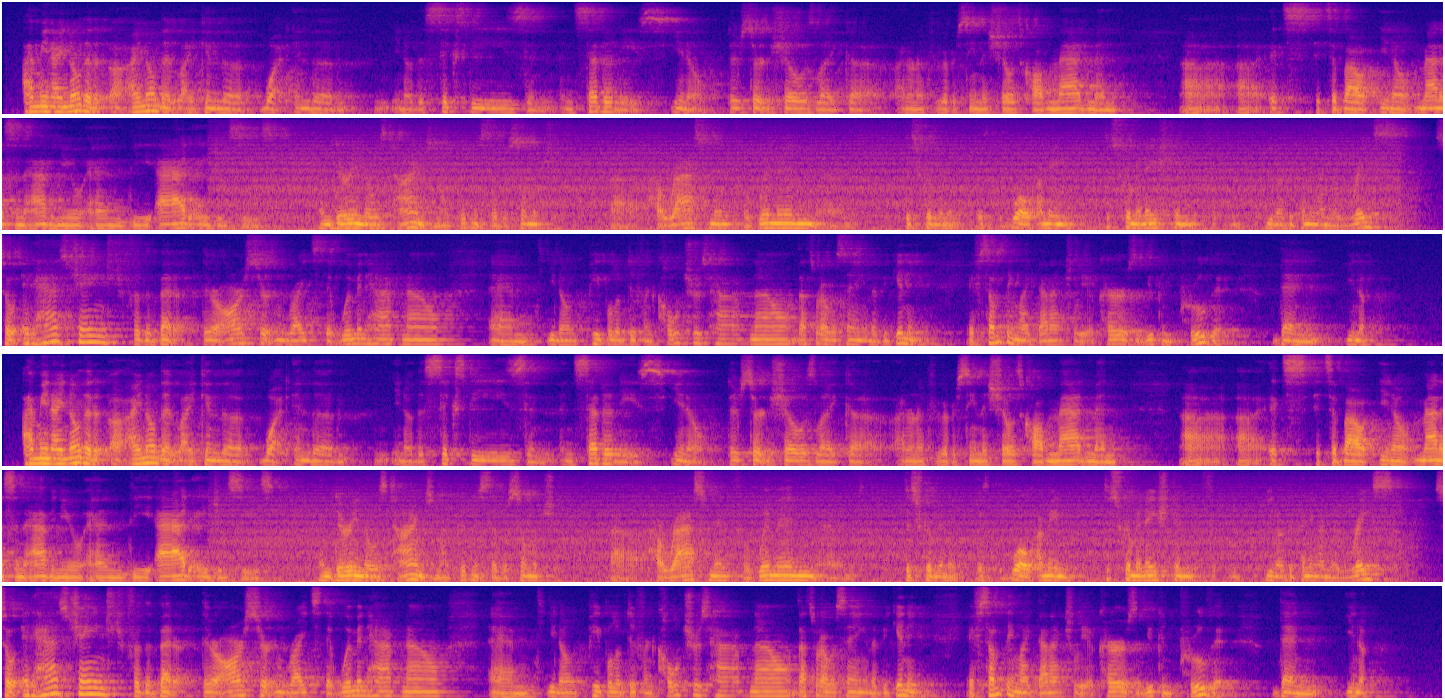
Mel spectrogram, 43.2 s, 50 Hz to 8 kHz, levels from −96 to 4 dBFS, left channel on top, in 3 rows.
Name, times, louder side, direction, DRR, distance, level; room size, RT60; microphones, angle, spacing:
voice 1, 0.2-11.2 11.8-17.1 17.5-19.9 20.5-23.0 23.4-25.1 25.4-28.3 28.7-38.0 38.5-41.0 41.5-42.4, right 2 dB, 85° right, 6 dB, 1.2 m, -23 dB
sound 1, 16.4-28.4, equal, ahead, 2.9 m, -35 dB
29.5 x 14.0 x 6.5 m, 0.93 s
head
